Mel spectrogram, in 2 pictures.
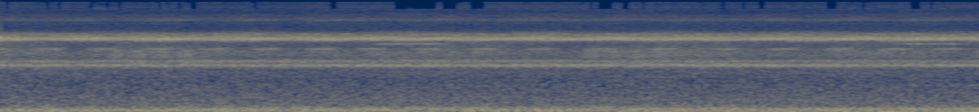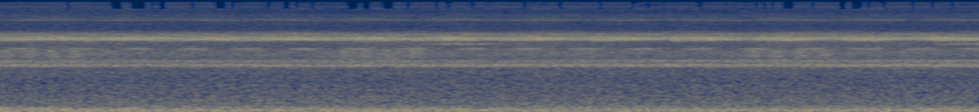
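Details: A steady wall of cricket chirping, high and ringing in several stacked pitches, with a slight rapid pulsing and no gaps, above faint low-frequency background noise.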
